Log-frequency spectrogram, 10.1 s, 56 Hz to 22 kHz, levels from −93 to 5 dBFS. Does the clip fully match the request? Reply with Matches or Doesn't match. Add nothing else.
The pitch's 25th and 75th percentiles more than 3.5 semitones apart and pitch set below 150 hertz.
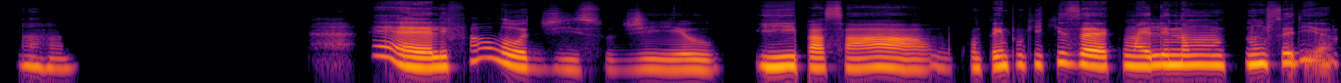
Doesn't match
